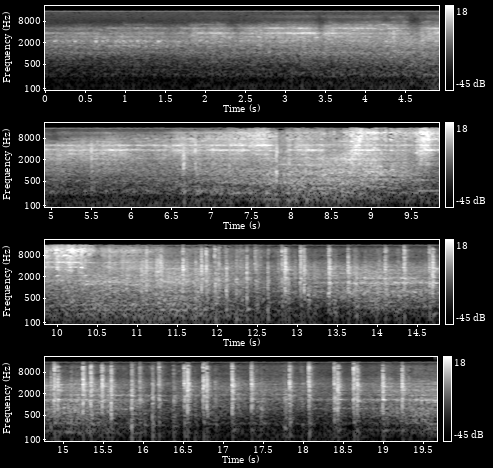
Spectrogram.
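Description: Diesel locomotive hauling a passenger train passes close by. The engine builds as it approaches and is loudest about nine seconds in as the locomotive goes past, then the coaches roll by with a rapid clickety-clack of wheels over rail joints.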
